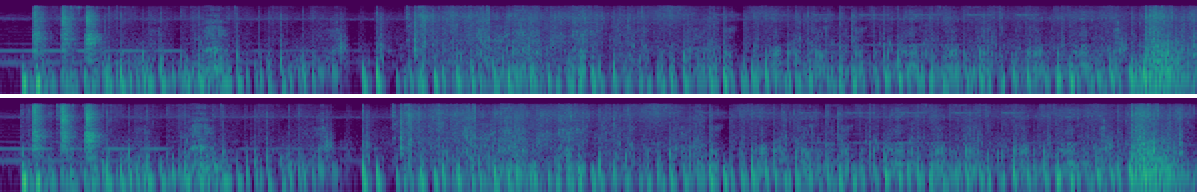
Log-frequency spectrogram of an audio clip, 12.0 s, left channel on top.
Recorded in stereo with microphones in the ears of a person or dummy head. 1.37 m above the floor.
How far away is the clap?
About 1.1 m.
